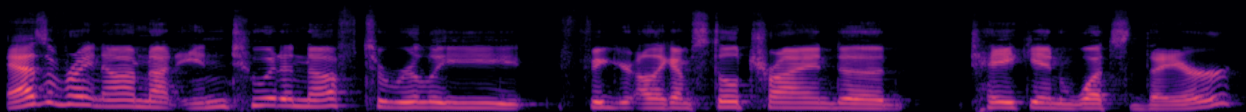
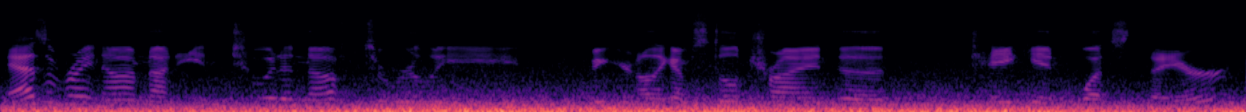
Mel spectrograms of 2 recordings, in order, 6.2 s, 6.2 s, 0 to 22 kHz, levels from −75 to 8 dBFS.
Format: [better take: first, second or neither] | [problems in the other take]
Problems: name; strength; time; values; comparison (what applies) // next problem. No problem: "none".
first | wind noise on the microphone; heavy; 2 dB above the speech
